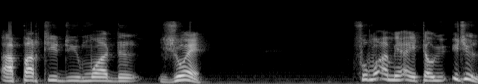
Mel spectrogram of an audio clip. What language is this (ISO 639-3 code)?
wol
